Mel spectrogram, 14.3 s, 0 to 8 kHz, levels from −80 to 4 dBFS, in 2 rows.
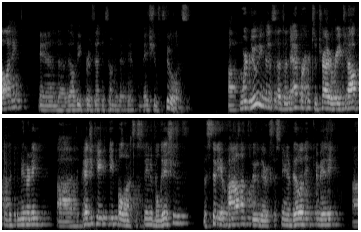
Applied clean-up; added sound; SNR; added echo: neural mask model DeepFilterNet 3.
